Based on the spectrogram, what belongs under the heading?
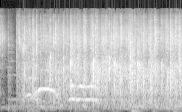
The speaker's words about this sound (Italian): Serata Fringe Me, e quindi, visto che ci sono molti Fringe Meisti qui dentro, applaudiamo.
